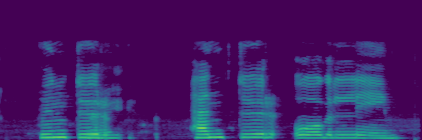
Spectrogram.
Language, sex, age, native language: Icelandic, male, 9, Icelandic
